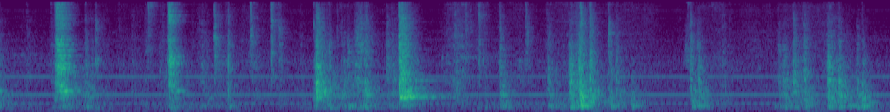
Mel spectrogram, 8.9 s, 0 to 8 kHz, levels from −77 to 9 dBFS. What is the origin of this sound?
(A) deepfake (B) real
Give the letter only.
B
